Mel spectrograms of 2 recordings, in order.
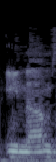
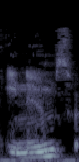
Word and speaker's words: enum: Some people pronounce them enums. I like enums because it's short for enumerated type.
